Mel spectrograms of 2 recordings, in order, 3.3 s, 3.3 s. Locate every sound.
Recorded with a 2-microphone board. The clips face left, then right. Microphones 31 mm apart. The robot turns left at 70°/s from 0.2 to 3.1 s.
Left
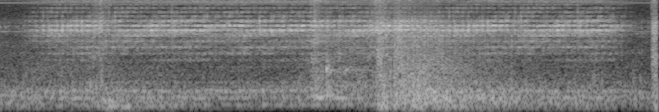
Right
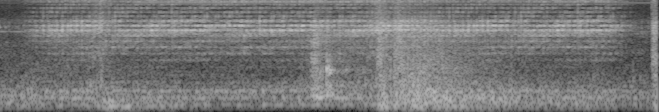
1.6 s a drawer: 20° right (ahead or behind), 1.2 m; by 1.8 s 10° right (ahead or behind), 1.2 m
